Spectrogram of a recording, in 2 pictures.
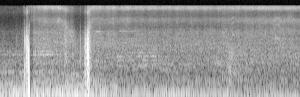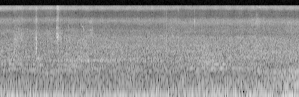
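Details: Steady low background hum with two sharp clicks near the start and no animal voice.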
